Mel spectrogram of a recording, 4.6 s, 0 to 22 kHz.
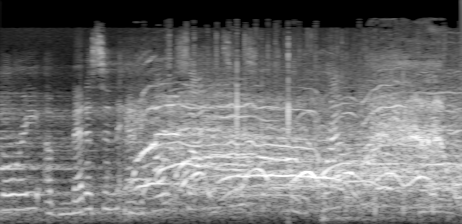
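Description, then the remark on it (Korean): A loud crowd erupts into high-pitched, near-screaming cheers and whoops at the 2012 Intel International Science and Engineering Fair award ceremony in Maryland, USA, as the winner is announced and runs to the podium. The cheers swell after the first second and stay sustained and dense, with a few shouting voices standing out. “거의 비명에 가까운 환호를 지르며 시상대 앞으로 달려가는데요.”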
